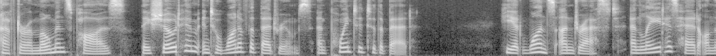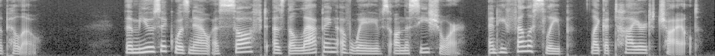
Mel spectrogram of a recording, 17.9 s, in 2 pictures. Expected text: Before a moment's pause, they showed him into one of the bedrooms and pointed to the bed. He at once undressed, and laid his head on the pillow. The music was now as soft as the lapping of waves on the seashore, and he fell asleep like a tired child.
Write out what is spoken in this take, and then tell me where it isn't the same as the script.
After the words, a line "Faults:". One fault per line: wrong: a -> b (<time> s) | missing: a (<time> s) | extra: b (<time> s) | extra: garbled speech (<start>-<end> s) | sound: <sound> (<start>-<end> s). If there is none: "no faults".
After a moment's pause, they showed him into one of the bedrooms and pointed to the bed. He at once undressed, and laid his head on the pillow. The music was now as soft as the lapping of waves on the seashore, and he fell asleep like a tired child.
Faults:
wrong: Before -> After (0.0 s)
